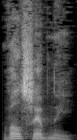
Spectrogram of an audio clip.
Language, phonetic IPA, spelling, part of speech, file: Russian, [vɐɫˈʂɛbnɨj], волшебный, adjective, Ru-волшебный.ogg
- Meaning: 1. magic, magical, miraculous 2. fantastic, fantastical, fanciful 3. enchanting, charming, captivating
